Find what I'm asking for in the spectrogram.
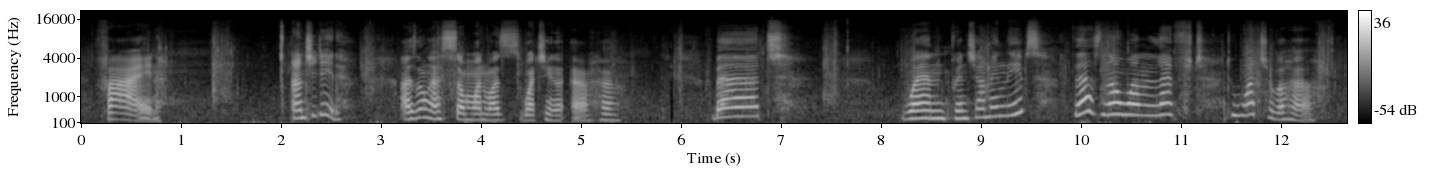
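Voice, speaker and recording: Through noticeable background noise, a woman with a non-native accent speaks at a very slow pace, her high voice swinging very widely in pitch, with long, frequent pauses. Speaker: vlogger. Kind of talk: casual vlog storytelling while walking. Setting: outdoors.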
